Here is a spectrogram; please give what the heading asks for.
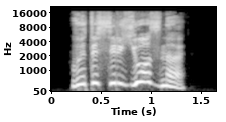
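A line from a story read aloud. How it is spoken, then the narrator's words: Shouting. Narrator (Russian): закричала я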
